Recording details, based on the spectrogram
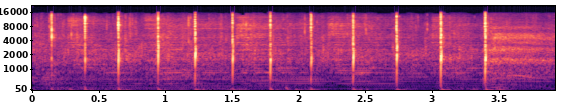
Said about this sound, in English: Come on, clap and let's rejoice.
